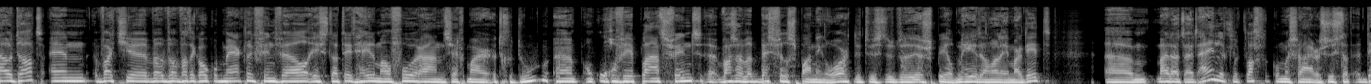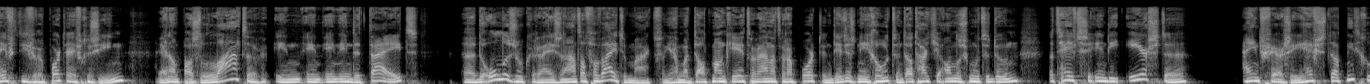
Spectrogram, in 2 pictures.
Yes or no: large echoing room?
no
